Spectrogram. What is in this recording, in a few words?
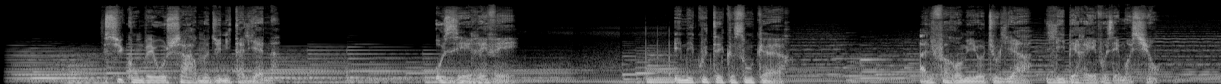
SPOT TV; Alfa-Romeo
